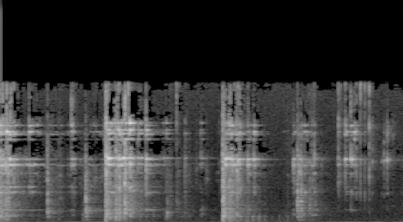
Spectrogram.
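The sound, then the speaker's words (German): Small golden bells jingle and clink inside a white box, with two louder shaken bursts among lighter scattered rattles, bright and metallic with no voices. “Goldene Schellen in einer weißen Schachtel und ein Gedicht dann noch.”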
